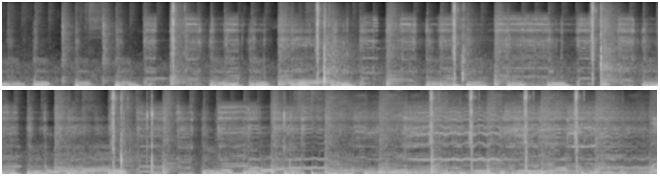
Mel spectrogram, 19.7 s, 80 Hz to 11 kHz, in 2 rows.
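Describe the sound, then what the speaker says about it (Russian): Ingram M11 airsoft gas blowback gun fires a rapid string of sharp, close cracks with mechanical clacks, repeated steadily for about twenty seconds with no talking. "Начну я с одиночного огня и закончим мы, разумеется, автоматическим."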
